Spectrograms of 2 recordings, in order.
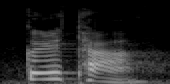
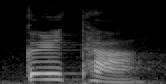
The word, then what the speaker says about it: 끓다: Notice that we only hear the 리을 sound in the first syllable, and the 히읗 letter combines with the 티귿 consonant that comes after it to become a tension sound.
